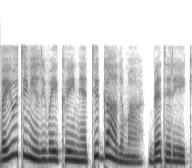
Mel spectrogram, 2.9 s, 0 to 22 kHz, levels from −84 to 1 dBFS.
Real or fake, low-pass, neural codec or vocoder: fake; 7.2 kHz; codec, 16 kHz, 0.5 kbps, X-Codec, WavLM features, trained on Multilingual LibriSpeech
